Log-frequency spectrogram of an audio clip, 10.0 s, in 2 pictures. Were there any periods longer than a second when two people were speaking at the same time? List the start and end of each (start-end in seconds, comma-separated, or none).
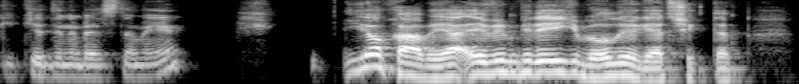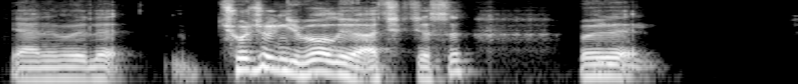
none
